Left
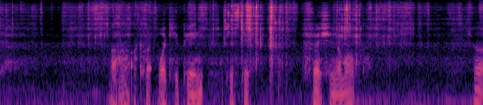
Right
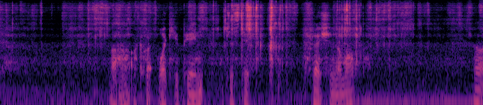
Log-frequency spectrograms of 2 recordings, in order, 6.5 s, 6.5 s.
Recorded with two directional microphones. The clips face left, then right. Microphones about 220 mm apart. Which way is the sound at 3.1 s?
15° left (ahead or behind).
